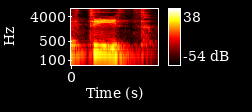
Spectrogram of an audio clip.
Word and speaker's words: teeth: I brush my teeth. I brush my teeth. Make sure to pronounce the th at the end of teeth.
